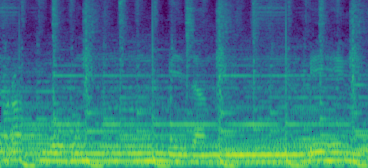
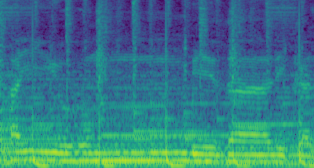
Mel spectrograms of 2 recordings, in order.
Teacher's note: Nah, di sini hukum ikhfa syafawinya itu terdapat pada kata ayyuhum tadi, mim mati itu ditekankan mimnya selama 3 harokat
